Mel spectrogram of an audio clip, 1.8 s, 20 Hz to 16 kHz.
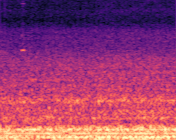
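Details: Early-1970s Kmart/Lakewood P-23 20" box fan with metal blades and a McMillan motor, on high at about 2.6 A and almost 200 W: a steady, even rush of air over a low motor hum with no rattles or ticks; normal running.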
